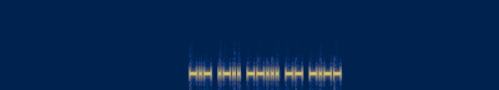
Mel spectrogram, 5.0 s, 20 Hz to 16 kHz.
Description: Morse code, heard as a keyed tone, about 48 wpm, 700 Hz. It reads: KL7MY
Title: USA Call Signs - 5 Characters - 50wpm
